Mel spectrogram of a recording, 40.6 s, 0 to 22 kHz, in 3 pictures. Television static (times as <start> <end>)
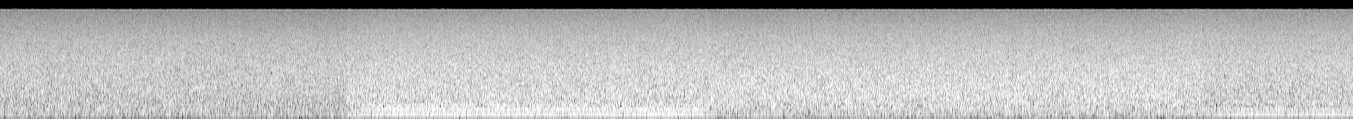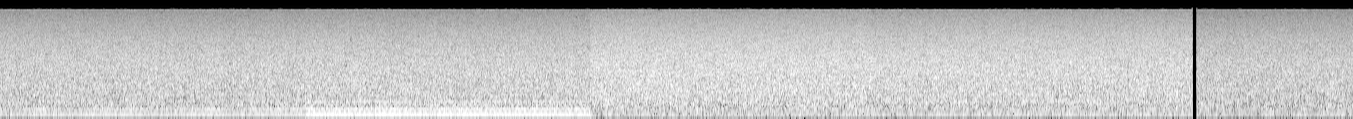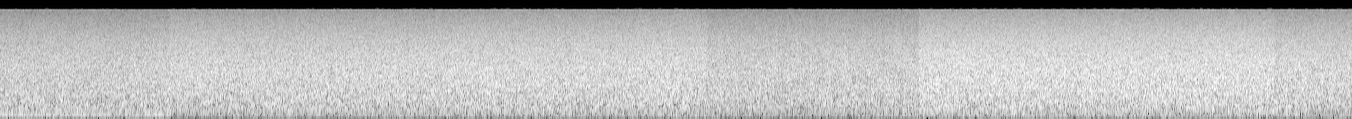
3.1 29.9, 36.2 40.3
